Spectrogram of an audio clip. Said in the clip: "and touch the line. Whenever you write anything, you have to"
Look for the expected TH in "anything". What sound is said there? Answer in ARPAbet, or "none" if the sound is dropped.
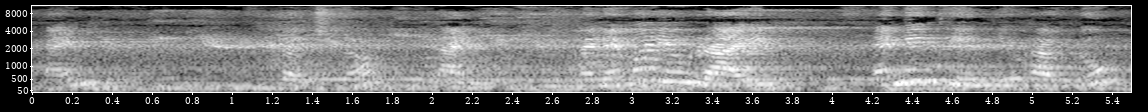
T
